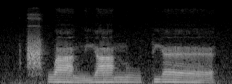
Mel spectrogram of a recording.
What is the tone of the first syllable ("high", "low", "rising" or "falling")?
falling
